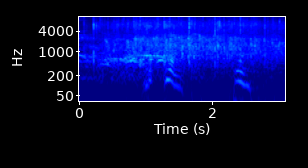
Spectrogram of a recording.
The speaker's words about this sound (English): I heard you clapping for the offering. At least a couple of people here at the front clapped.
